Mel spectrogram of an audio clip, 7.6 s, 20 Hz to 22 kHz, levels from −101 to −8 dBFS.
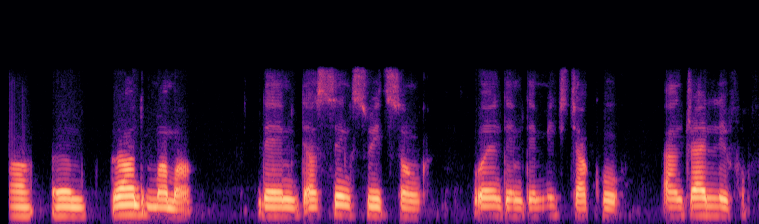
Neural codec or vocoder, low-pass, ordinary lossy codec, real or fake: none; 7.2 kHz; none; real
